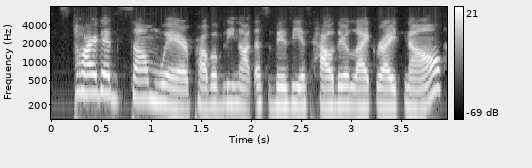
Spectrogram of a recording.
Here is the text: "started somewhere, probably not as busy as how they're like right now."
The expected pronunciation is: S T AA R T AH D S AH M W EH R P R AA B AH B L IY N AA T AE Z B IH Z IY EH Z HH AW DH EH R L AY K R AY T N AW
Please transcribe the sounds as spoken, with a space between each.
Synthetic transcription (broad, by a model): S T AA R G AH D S AH M W EH R P R AA B AH B L IY N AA T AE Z B IH Z IY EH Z HH AW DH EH R L AY K R AY T N AW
